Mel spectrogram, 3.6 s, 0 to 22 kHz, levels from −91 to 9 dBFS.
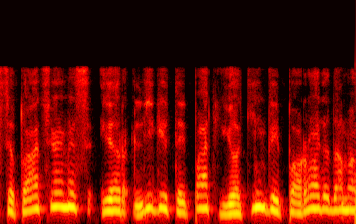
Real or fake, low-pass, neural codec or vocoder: fake; 7.2 kHz; codec, 24 kHz, 3 kbps, HILCodec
